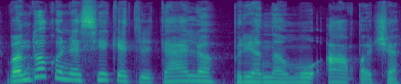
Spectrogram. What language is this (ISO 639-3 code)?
lit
